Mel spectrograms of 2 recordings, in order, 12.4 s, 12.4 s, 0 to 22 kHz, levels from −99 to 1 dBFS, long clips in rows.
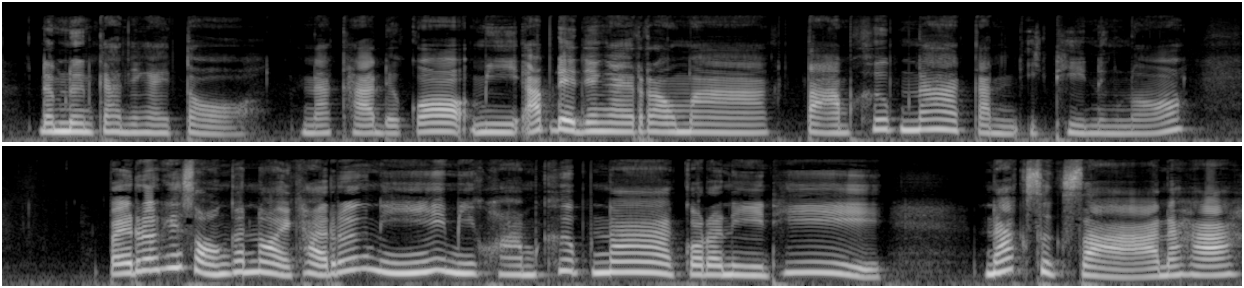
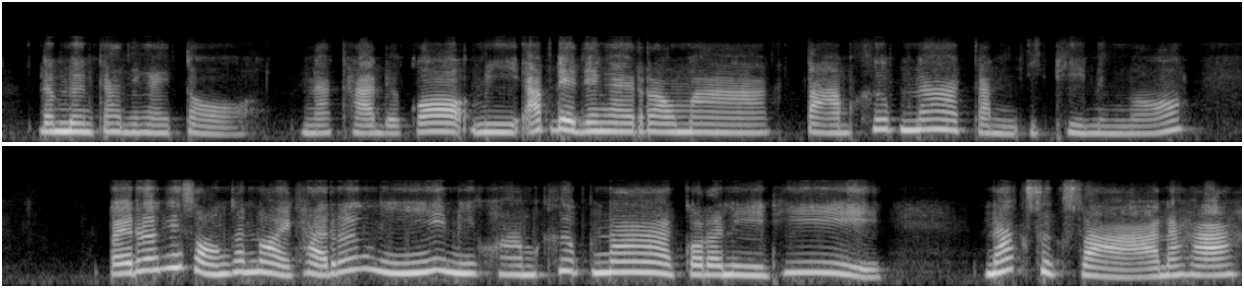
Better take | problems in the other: first | garbled, watery; badly; nothing above 7.5 kHz

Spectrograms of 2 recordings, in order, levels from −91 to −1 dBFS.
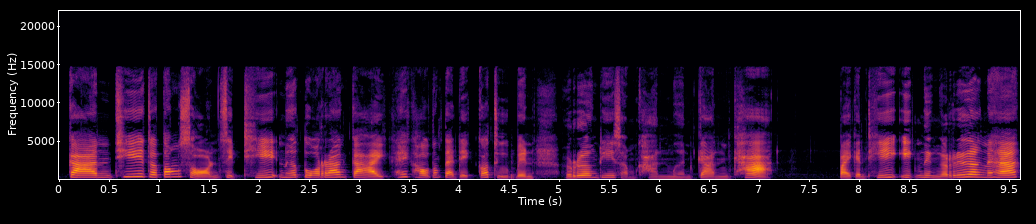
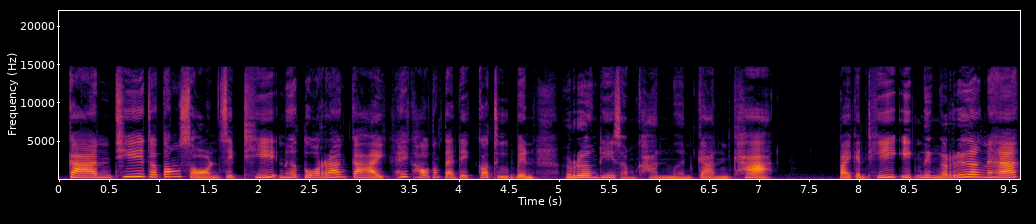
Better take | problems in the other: second | thin; very; fading below 650 Hz

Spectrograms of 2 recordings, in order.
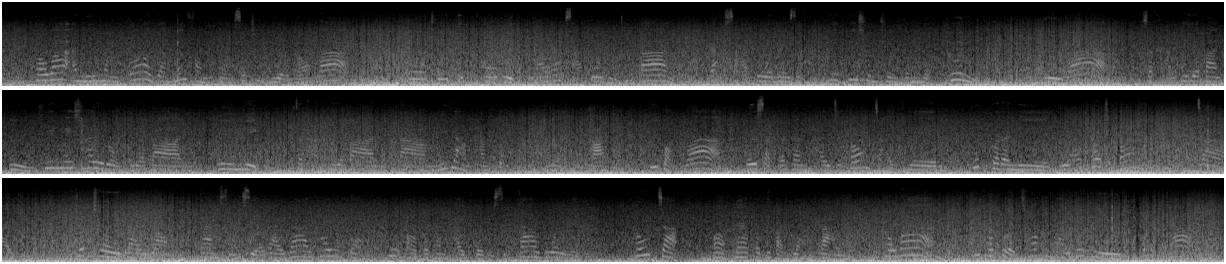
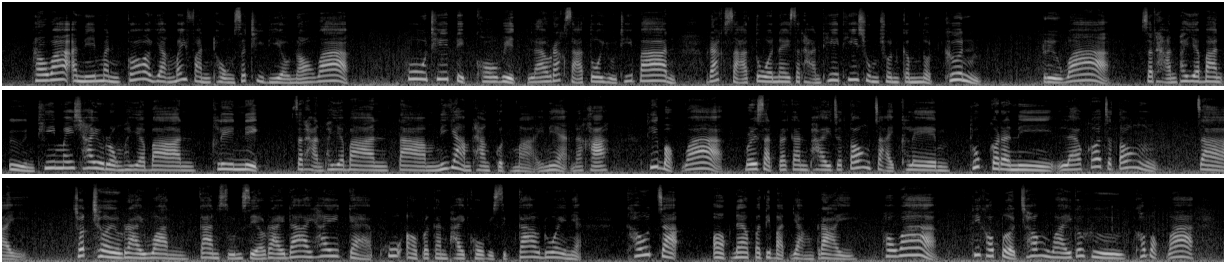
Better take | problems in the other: second | wind noise on the microphone; heavy; 2 dB above the speech; occasional gusts in the second

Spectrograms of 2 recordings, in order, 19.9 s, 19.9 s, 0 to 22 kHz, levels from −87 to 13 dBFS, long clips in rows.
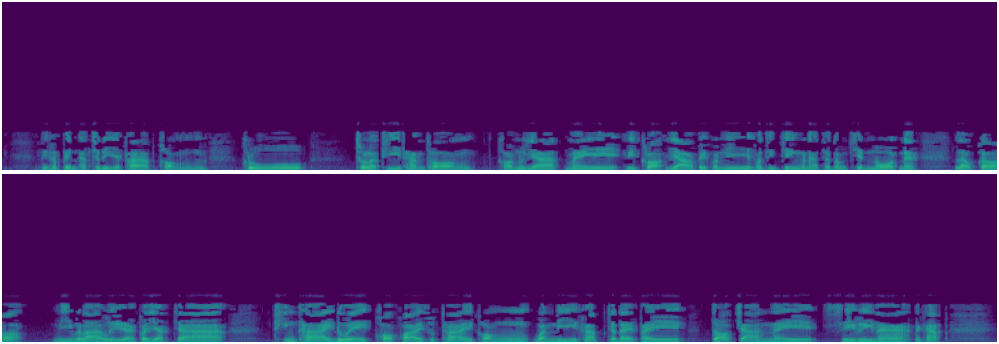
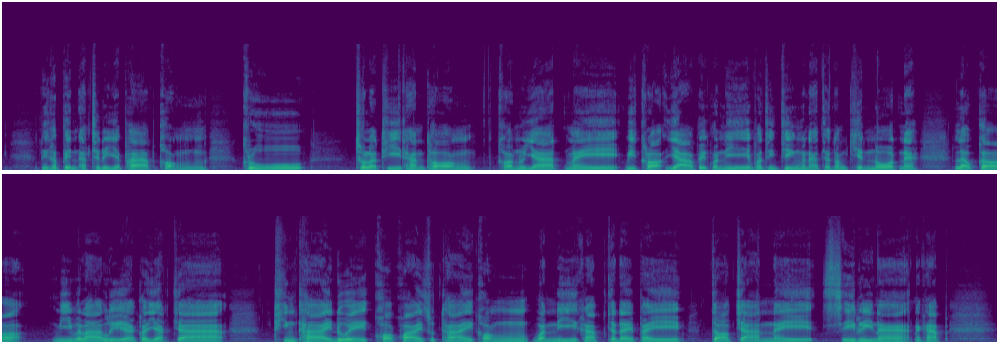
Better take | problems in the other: second | garbled, watery; badly; nothing above 4 kHz

